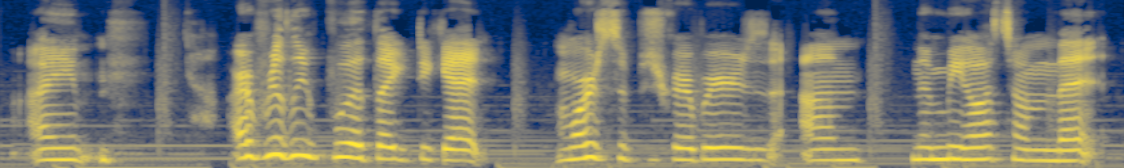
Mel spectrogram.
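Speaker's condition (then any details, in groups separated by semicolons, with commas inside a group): Friedreich's ataxia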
